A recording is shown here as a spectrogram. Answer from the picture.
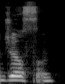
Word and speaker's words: Jilson: Jilson, pronounced with a J. Yep. So Jilson.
